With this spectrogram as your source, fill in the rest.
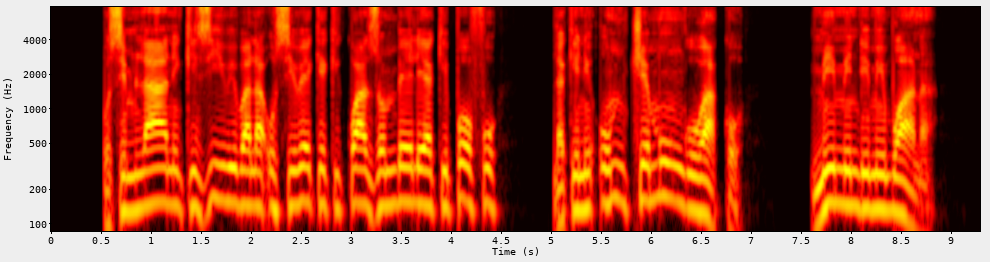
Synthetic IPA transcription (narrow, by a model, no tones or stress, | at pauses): usim̩laːnikiziwiwalaʔusiwɛkɛkikwazɔmbɛlɛjakipɔfu | lakiniʔum̩t͡ʃɛmuŋɡuwakɔ̰ | mimindimiɓwana̰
